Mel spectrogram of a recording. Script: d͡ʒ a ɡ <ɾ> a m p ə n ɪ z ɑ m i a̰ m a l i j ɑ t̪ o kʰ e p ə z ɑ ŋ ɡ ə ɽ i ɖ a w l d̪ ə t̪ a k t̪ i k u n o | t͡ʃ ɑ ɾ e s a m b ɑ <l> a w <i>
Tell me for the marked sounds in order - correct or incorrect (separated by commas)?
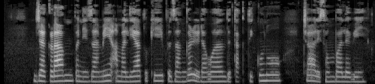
incorrect, correct, correct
